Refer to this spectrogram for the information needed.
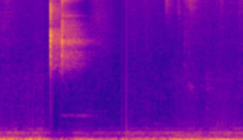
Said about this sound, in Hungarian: Most ez a klikker az azt jelenti, hogy... Az a jutalom.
